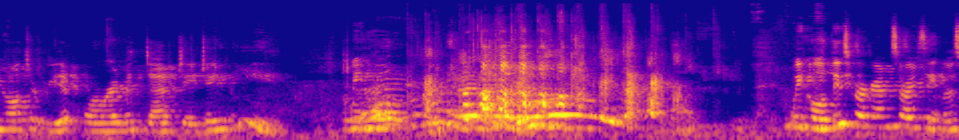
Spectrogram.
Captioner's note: applause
